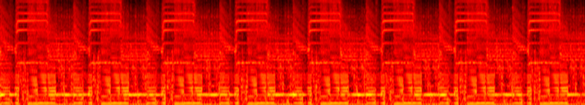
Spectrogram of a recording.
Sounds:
alarm

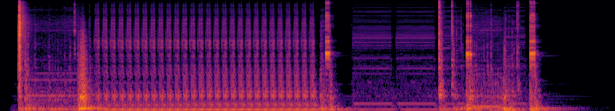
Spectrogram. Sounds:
domestic sounds
typing
typewriter

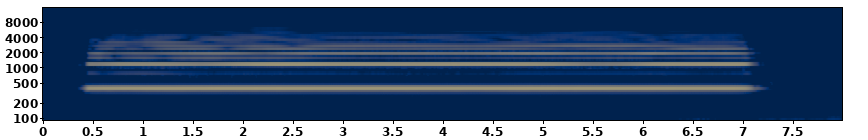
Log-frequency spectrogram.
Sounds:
wind instrument
musical instrument
music

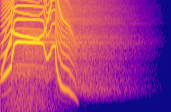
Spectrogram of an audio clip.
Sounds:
animal

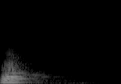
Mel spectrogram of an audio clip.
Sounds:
music
musical instrument
brass instrument

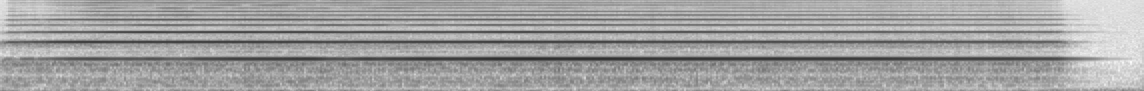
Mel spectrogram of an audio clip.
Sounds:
bowed string instrument
music
musical instrument

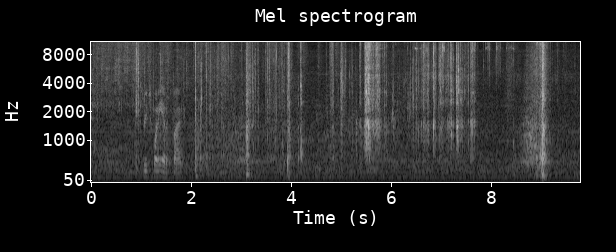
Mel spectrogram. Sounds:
mechanisms

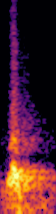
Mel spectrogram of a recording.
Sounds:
swoosh

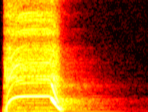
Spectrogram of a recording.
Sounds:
tools
power tool
drill

